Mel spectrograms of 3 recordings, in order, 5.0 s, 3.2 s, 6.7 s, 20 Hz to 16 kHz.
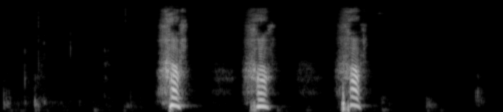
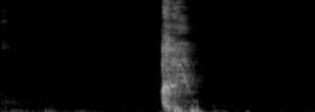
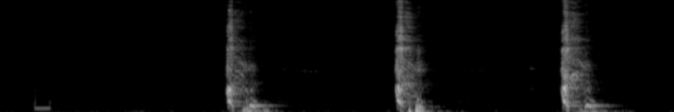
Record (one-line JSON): {"exhalation_length": "5.0 s", "exhalation_amplitude": 30536, "exhalation_signal_mean_std_ratio": 0.24, "cough_length": "3.2 s", "cough_amplitude": 14018, "cough_signal_mean_std_ratio": 0.25, "three_cough_length": "6.7 s", "three_cough_amplitude": 14306, "three_cough_signal_mean_std_ratio": 0.27, "survey_phase": "alpha (2021-03-01 to 2021-08-12)", "age": "45-64", "gender": "Female", "wearing_mask": "No", "symptom_none": true, "smoker_status": "Never smoked", "respiratory_condition_asthma": false, "respiratory_condition_other": false, "recruitment_source": "REACT", "submission_delay": "1 day", "covid_test_result": "Negative", "covid_test_method": "RT-qPCR"}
